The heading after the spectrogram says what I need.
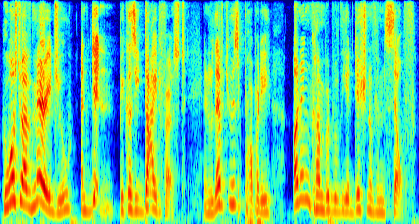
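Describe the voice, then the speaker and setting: A narrator voicing a pompous, pettish middle-aged male mayor in a loud, exclamatory storybook manner. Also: medium pitch, sing-song, a little fast. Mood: sardonic.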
